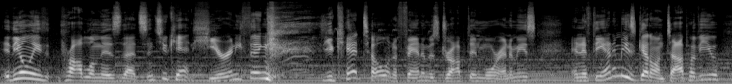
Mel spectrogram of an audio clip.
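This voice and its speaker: A man's voice: sits high, expressive, fairly quick, music in the background. A man giving casual, joking commentary over gameplay, rambling and slangy with a self-deprecating manner. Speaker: video game reviewer and host.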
